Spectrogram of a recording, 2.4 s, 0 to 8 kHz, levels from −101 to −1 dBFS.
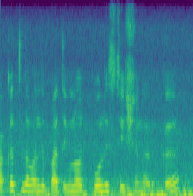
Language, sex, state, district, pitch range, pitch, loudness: Tamil, female, Tamil Nadu, Chennai, 230-250 Hz, 235 Hz, -15 LUFS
